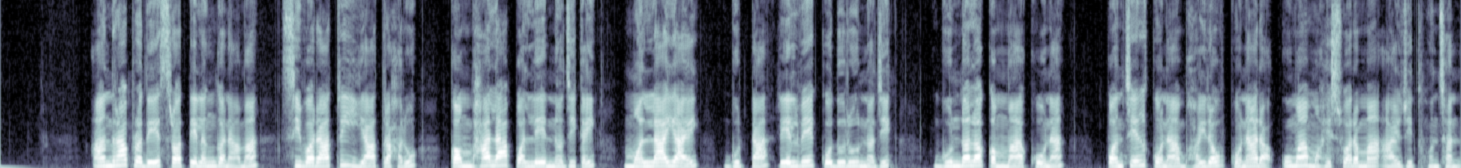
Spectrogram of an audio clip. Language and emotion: Nepali, neutral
